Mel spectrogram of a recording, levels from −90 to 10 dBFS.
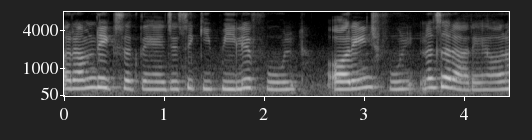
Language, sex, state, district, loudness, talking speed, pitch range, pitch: Hindi, female, Chhattisgarh, Bilaspur, -22 LUFS, 215 wpm, 270-315 Hz, 280 Hz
